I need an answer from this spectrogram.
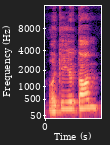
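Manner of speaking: usual speaking voice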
